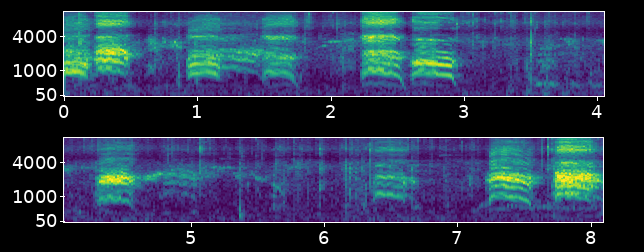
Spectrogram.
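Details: Many crows fighting with wild birds for food in the morning: harsh, arched caws given in loose bursts of two or three, with pauses between groups and faint background noise.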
